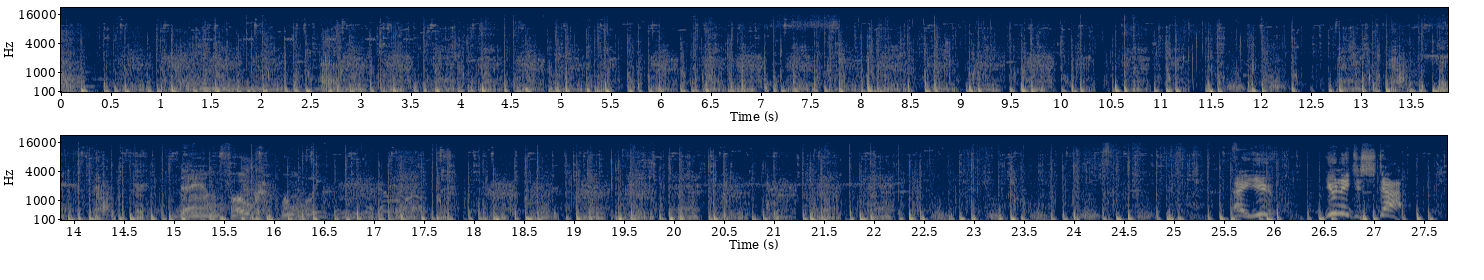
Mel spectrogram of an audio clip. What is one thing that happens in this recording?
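Horse hooves thud quickly and steadily on a dirt track.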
